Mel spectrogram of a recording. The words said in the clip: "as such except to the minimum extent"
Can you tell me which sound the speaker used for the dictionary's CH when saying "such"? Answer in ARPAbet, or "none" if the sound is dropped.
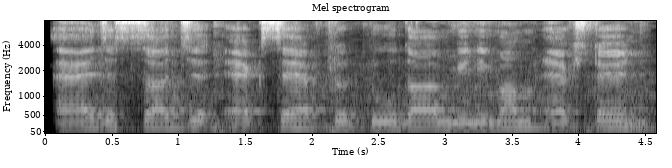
CH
